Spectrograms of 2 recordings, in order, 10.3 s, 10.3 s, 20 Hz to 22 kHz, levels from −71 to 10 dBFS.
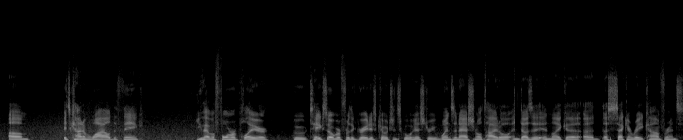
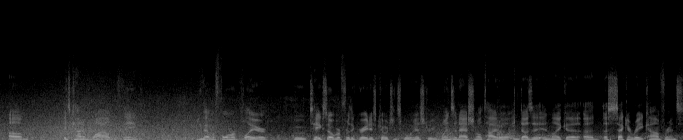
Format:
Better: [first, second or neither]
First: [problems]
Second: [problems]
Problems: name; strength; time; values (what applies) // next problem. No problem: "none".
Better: first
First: train or aircraft noise; faint; throughout; 20 dB below the speech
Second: train or aircraft noise; loud; throughout; 5 dB below the speech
